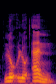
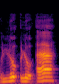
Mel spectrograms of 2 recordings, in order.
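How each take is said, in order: First: The word ends with an n sound. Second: The word ends on a long a vowel. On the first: The reader continues without stopping. "if we want to read in continuum" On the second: The reader stops at this word. "if we want to stop on this word"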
